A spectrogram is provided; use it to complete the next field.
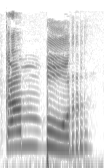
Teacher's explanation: cambur la sílaba tónica es ver como nos podemos dar cuenta la sílaba tónica se encuentra ubicada en la última sílaba de la palabra que es burj porque es la sílaba con la cual se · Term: palabra aguda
